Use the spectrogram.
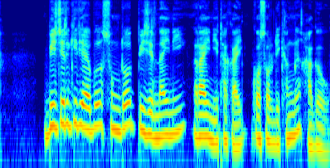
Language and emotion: Bodo, neutral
